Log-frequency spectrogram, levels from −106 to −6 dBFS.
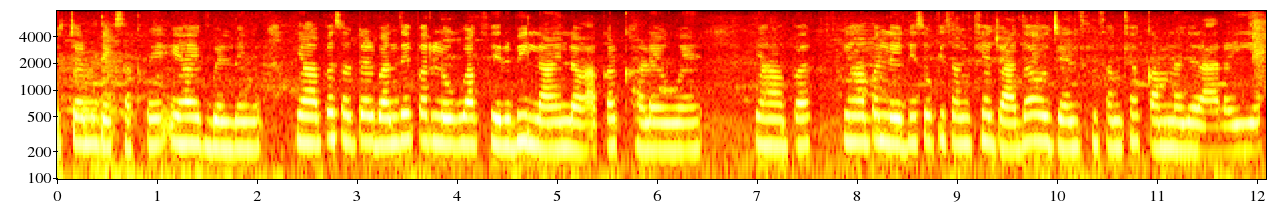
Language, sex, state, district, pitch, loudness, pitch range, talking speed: Hindi, female, Bihar, Madhepura, 240 Hz, -16 LUFS, 220-255 Hz, 205 wpm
